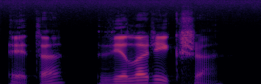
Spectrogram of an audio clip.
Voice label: eto veloriksha, Russian; Это велорикша.; transport; RUSSIAN VISUAL DICTIONARY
